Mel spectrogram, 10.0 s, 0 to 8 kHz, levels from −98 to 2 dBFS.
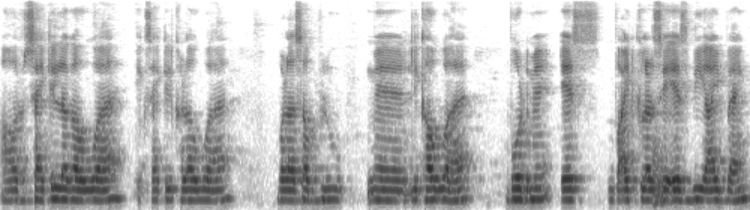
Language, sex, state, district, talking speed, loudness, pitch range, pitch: Hindi, male, Bihar, Darbhanga, 150 wpm, -25 LUFS, 145-150 Hz, 150 Hz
